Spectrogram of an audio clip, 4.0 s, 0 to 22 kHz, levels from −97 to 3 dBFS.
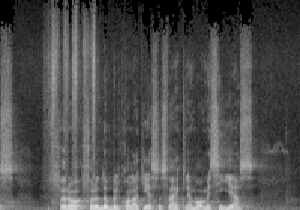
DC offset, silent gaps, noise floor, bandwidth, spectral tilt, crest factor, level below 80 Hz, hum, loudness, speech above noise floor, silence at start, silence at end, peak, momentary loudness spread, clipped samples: under 0.1%; none; -51 dBFS; over 20 kHz; -4.5 dB/octave; 18 dB; -78 dBFS; none; -22 LUFS; 30 dB; 0 s; 0.6 s; -4 dBFS; 12 LU; under 0.1%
